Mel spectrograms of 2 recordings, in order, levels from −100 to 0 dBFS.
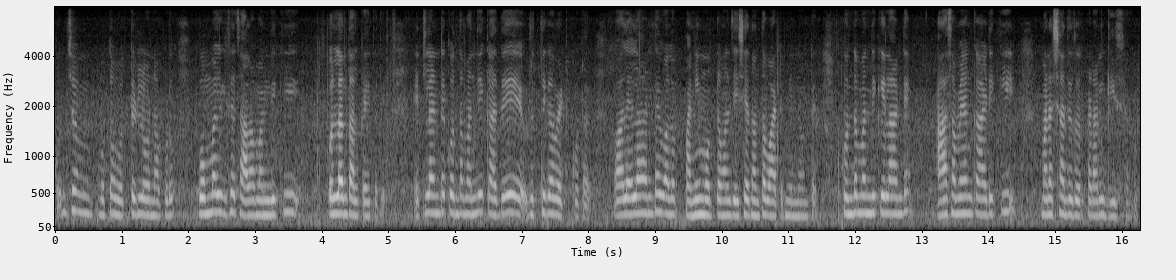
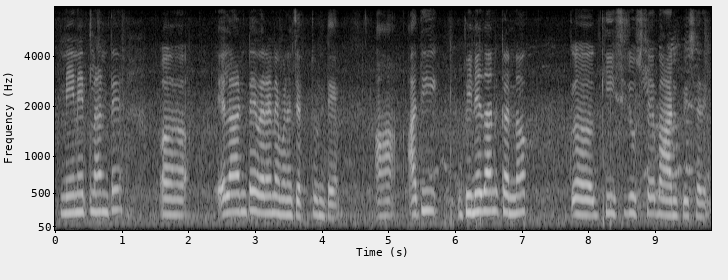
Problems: constant background noise, background conversations at intervals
